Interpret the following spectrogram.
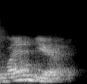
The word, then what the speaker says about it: lagniappe: And if you're interested, it's spelled L-A-N-G-I-A-P-P-E, lagniappe, just like it sounds.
